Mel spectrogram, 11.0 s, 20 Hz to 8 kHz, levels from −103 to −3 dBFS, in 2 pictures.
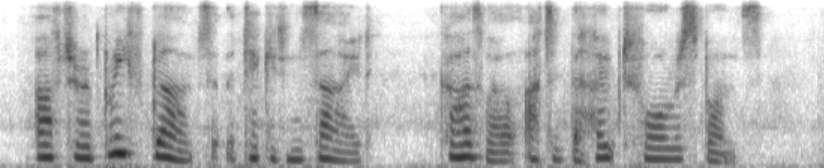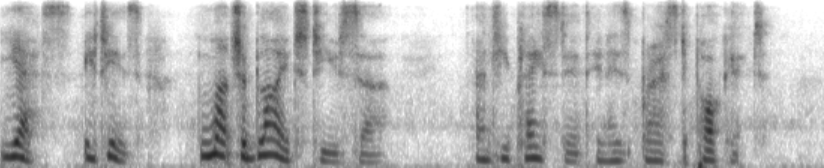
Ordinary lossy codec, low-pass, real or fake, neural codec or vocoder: Opus, 16 kbps; 7.2 kHz; fake; codec, 16 kHz, 16 kbps, FreqCodec, smaller model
